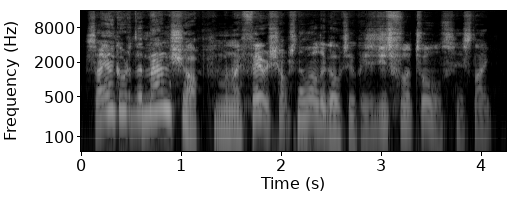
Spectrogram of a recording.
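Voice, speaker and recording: A man's voice: high-pitched, wildly swooping pitch, rapid-fire, pushed and bright, no room sound. A man doing a casual, self-deprecating how-to narration while working on his car in a garage. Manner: chatty, self-deprecating, rambling. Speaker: car build vlogger. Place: garage workshop.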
